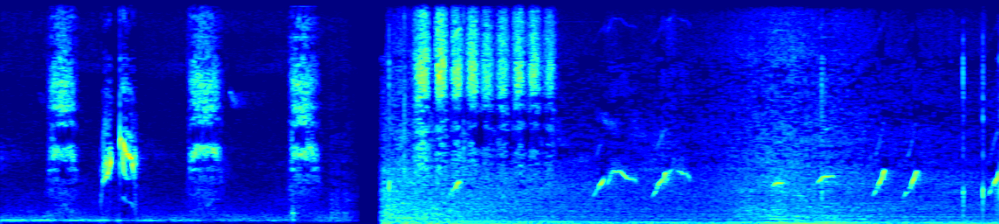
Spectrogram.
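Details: Javan pied starling imitating the calls of many other bird species: a run of loud, clear whistled bursts, a short gap, then repeated short rising whistled slurs over steady background hiss and low hum.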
